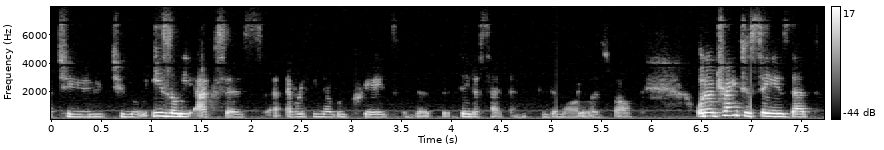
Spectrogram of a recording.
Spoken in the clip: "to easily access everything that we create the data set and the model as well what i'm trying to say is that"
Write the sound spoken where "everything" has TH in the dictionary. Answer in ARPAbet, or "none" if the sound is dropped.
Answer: TH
